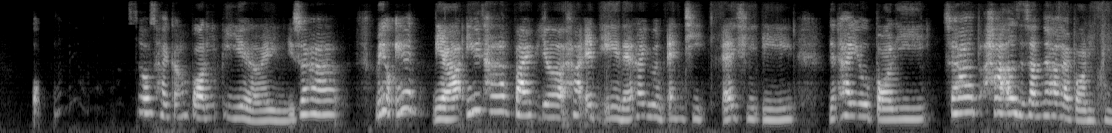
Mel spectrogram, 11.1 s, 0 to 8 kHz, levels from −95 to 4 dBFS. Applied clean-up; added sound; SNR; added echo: neural mask model DeepFilterNet 3.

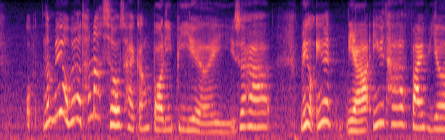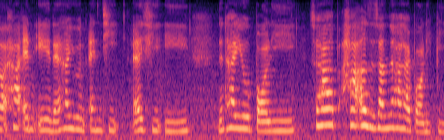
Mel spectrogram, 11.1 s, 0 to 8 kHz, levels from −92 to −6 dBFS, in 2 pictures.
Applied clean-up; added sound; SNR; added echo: none; none; none; none.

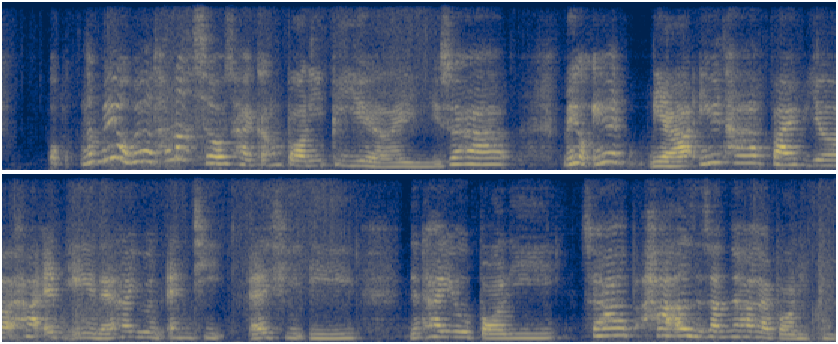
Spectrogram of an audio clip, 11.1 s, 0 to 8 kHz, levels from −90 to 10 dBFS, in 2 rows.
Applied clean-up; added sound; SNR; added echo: neural separator model SepFormer DNS4.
